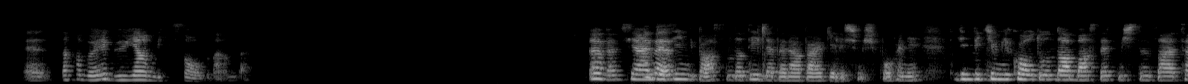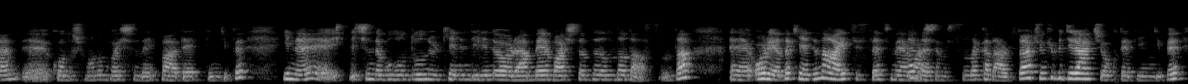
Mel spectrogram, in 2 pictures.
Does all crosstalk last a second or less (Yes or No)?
Yes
